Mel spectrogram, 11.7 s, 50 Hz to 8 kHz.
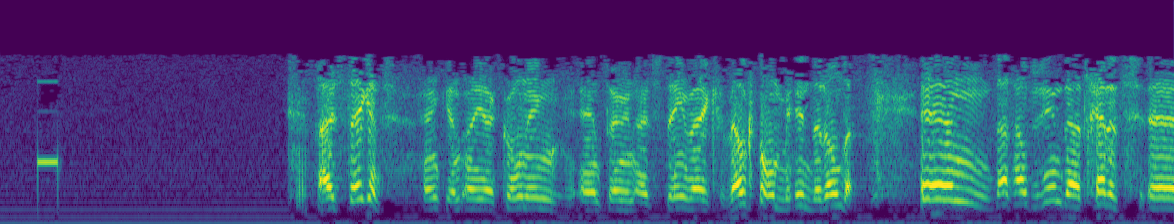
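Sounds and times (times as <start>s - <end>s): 
faint low hum: 0.0s - 11.7s
electronic telephone tone: 0.4s - 0.6s
speech: 3.2s - 11.7s.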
